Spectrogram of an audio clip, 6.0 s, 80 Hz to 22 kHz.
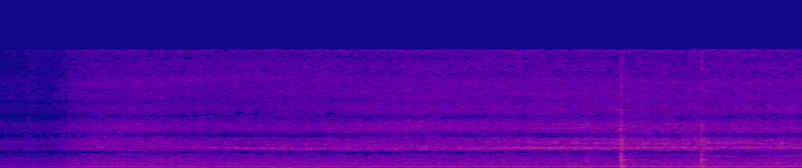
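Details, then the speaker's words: Two Bachmann F9 pancake-motor diesel locomotives wired together to share power, at yard speed: faint steady hum with a light whir, no knocks or grinding; the usual pancake motor sound, acceptable. "Okay, so you still got a little pancake motor sound, but as we saw in the other two, the 38 and the 50, we can deal with that sound. That ain't that bad. It ain't terrible."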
